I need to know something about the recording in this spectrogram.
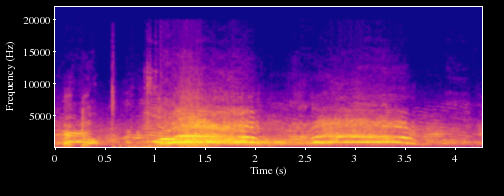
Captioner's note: all exclaiming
